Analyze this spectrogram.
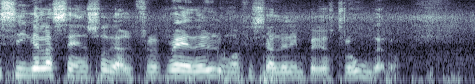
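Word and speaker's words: Redl: Pues si ustedes lo quieren pronunciar bien, le agregan la E al pronunciarlo, no al escribirlo, ¿no? El coronel Redel.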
